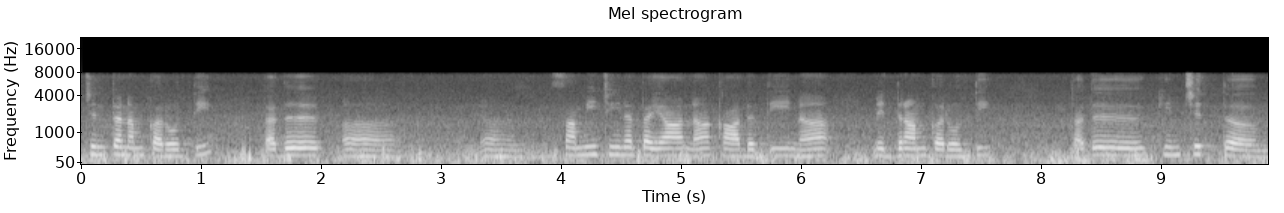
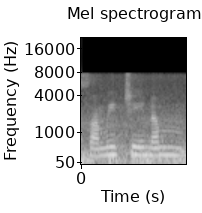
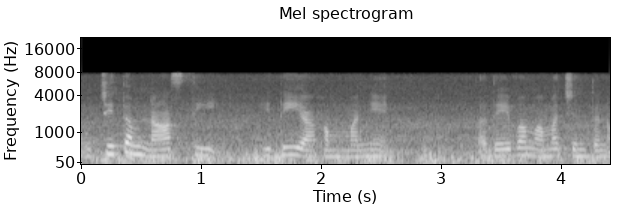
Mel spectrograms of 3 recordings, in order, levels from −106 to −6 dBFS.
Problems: constant background noise, background conversations at intervals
